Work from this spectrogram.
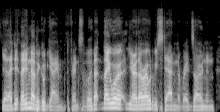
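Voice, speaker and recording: An Australian man in his thirties hosts a relaxed sports chat, his voice stuffy and nasal from a cold. He talks in a chatty, upbeat way, full of quick asides. The sound is dry and close, with no room in it. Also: mid-range voice, dry recording. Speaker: podcast host.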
